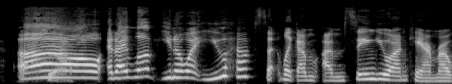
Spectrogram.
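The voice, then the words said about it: Nasal twangy accent. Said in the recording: “this nasal twang thing I've got going on ... Everybody's got an accent.”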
